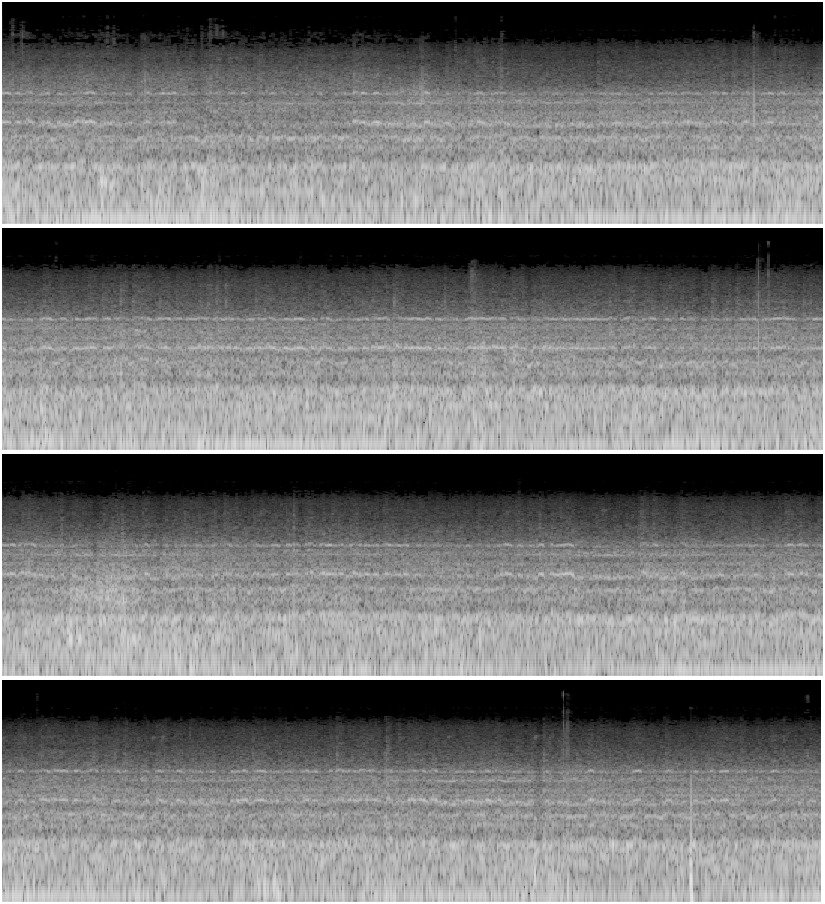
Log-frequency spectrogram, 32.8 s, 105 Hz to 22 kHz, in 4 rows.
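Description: Tobu 10000 series electric train running at speed, heard from the driver's cab: a steady rumble of wheels on rail with a constant motor whine held throughout.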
